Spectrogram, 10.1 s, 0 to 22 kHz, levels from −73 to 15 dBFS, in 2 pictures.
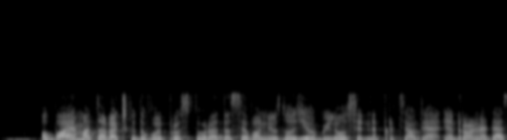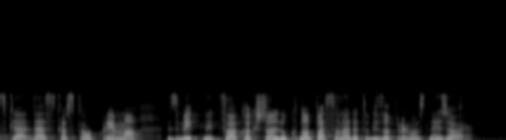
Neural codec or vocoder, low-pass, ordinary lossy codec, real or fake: codec, 16 kHz, 1 kbps, X-Codec, HuBERT features, trained on balanced general audio; 7.2 kHz; none; fake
